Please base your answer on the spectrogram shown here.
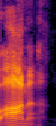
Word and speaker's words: Anna: Anna, that's pronounced with a soft A. So Anna. So Anna, yeah. I'm sorry, Anna. Like the Frozen character.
